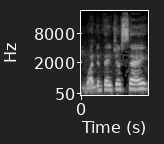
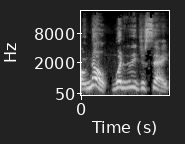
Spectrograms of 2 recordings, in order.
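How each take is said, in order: First: Said in the usual way. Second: Louder, pressing demand; insistent demand. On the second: Retold or imitated. Young woman at red light demanding what the guys said, louder insistent. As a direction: push the question hard, not letting it go. She insists, ready to confront.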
